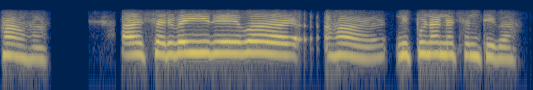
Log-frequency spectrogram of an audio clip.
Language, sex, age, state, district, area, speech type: Sanskrit, female, 18-30, Karnataka, Belgaum, urban, conversation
